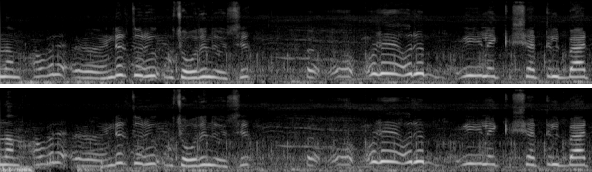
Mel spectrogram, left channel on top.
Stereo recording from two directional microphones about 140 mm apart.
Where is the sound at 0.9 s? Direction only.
90° left.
